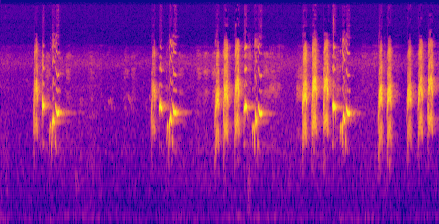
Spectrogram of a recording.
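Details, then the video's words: Sooty-headed bulbul calling in the lively "gacor" style used to attract wild birds: bubbling whistled phrases with a downslurred ending, alternating with fast harsh chattering notes in quick runs. "memikat burung kutilang dengan suarany yang gacor"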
